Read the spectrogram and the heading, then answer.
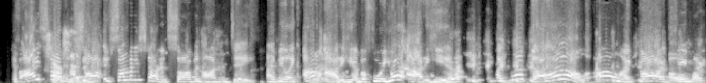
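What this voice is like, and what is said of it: Strong Boston accent. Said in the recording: “I love how that Boston accent comes out when you start getting ... My Boston accent. ... That comes right out.”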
